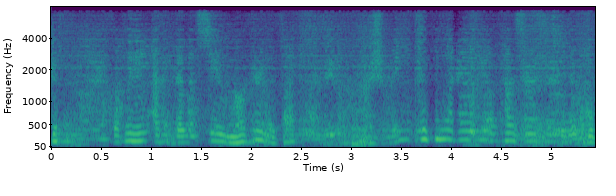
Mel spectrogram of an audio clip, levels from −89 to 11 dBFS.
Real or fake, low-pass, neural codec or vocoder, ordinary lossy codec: fake; 7.2 kHz; codec, 44.1 kHz, 0.9 kbps, DAC; none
